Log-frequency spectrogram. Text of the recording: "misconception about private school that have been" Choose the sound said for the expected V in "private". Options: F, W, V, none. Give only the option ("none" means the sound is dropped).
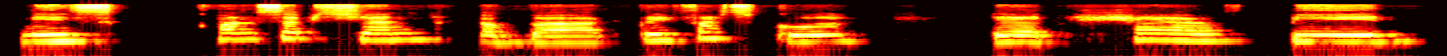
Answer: F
